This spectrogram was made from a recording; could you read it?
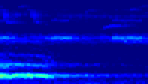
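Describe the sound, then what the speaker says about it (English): A cartoon girl owl gives a single soft hoot, a short faint tone that fades within a second. "It's a girl owl."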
